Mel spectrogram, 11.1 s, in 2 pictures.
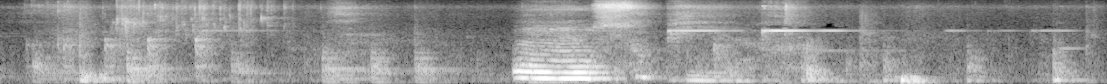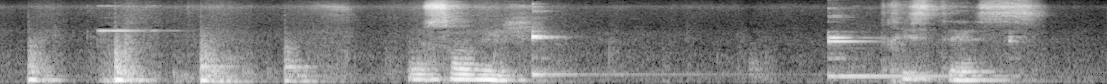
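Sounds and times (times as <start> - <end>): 
rainwater trickling down window glass: 0.0 - 1.8
speech: 2.6 - 4.7, 7.6 - 8.3, 10.1 - 10.8.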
